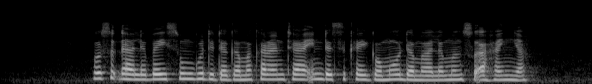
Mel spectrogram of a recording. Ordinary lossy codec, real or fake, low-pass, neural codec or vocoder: none; real; 7.2 kHz; none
